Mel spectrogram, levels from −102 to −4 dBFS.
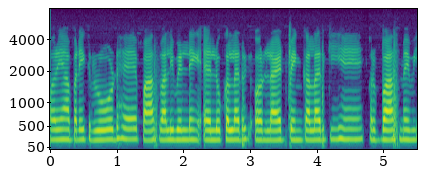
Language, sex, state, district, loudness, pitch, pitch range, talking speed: Hindi, female, Maharashtra, Aurangabad, -18 LUFS, 210 Hz, 205-215 Hz, 240 wpm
